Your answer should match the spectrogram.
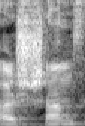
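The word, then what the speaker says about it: الشمس: दोस्तों जब हम लोग अशम्स कहते हैं तो यहाँ पे जो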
